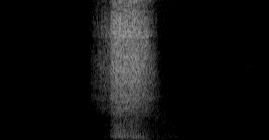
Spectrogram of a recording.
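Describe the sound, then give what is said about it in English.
A single sharp sneeze bursts out, a quick hissy blast of breath lasting about half a second, with silence before and after and no one talking. “I had that thing up there and I'm like, don't sniff. Don't sniff.”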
